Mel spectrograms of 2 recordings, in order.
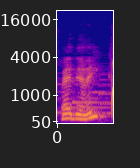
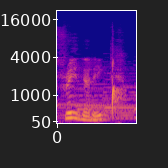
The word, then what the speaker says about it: Frédéric: Yeah, you can pronounce it either in the French way, because he was a French... he was not French, but he went to live in France. So you can say Frédéric. – Frédéric? – In the French way. – Ah, otherwise, Frédéric. You can say you can say the Polish way, which is Frédéric. Not so different, but maybe I'm also mispronouncing.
